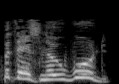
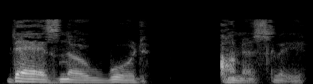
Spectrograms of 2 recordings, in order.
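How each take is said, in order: First: High, loud panicked cry. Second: Lower, slow mock whine of her words. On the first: Hermione crying out while wringing her hands, loud panic. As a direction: wail it in helpless panic. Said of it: "Hermione cried". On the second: Ron mimicking Hermione's panicked cry, low slow mockery. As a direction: parrot her panic back scornfully. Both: A narrator's reading.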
